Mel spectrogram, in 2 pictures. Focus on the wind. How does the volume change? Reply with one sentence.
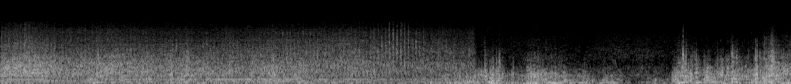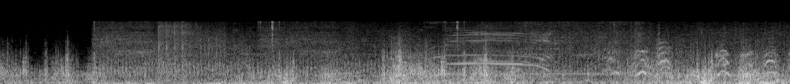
The volume of the wind goes up.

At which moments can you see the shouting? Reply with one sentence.
You can hear the shouting from 12.1 to 13.5 s.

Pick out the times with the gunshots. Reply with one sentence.
The gunshots can be heard from 9.4 to 10.2 s.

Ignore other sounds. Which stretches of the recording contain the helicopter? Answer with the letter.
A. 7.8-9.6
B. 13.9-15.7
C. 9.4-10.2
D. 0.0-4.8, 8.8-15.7
D.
